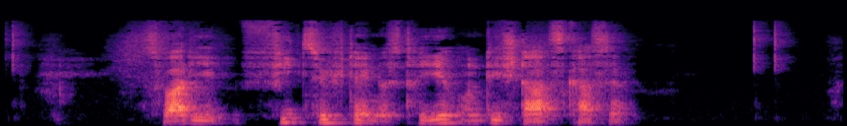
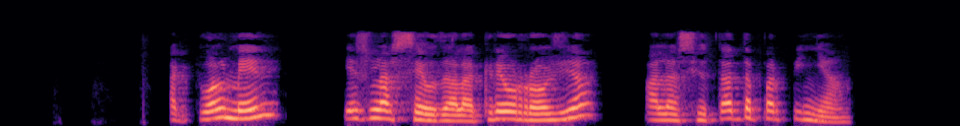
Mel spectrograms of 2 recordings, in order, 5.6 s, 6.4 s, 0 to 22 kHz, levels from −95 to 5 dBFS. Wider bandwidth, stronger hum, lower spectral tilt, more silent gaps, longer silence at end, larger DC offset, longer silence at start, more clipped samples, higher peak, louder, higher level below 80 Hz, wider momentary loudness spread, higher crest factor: first, 11.5 kHz vs 8 kHz; neither; second, -3.5 dB/octave vs -6.5 dB/octave; second, none vs 1.91-2.29 s, 4.03-4.30 s; second, 0.45 s vs 0.75 s; neither; second, 0.1 s vs 1.15 s; neither; second, -6 dBFS vs -2 dBFS; second, -28 LUFS vs -17 LUFS; about the same, -66 dBFS vs -64 dBFS; first, 23 LU vs 15 LU; first, 26 dB vs 16 dB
